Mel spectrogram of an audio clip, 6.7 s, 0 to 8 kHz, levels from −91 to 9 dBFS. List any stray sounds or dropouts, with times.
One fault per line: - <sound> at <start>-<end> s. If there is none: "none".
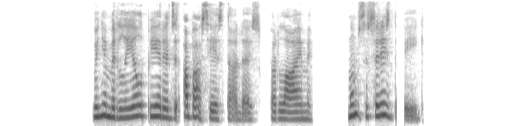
- dropout at 5.3-5.4 s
